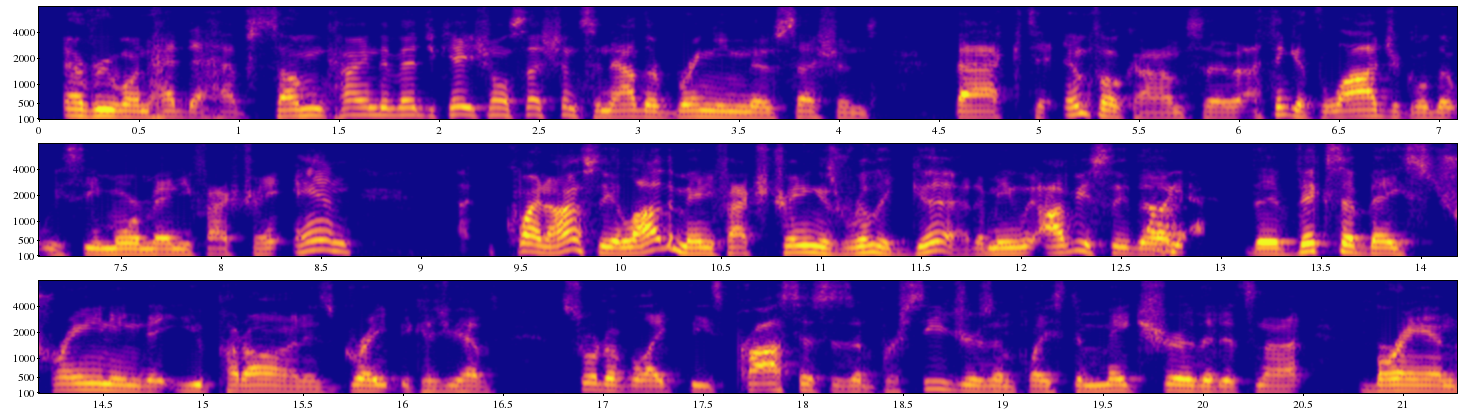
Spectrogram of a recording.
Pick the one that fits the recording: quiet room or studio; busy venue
quiet room or studio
